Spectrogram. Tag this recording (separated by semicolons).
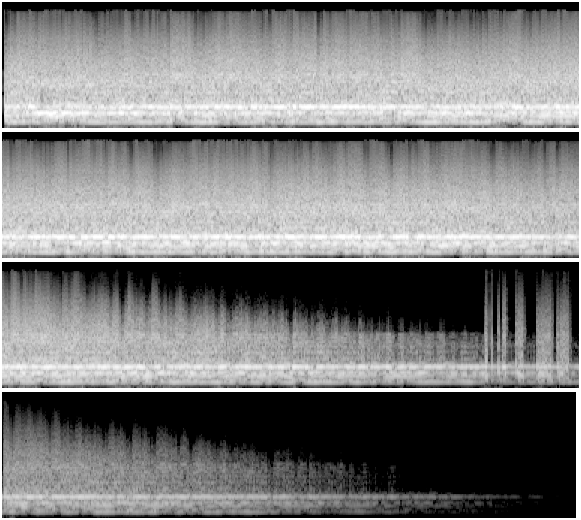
corpus; distorted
